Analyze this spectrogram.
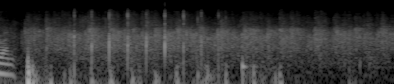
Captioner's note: audience applauding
